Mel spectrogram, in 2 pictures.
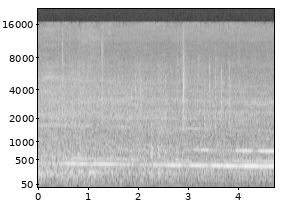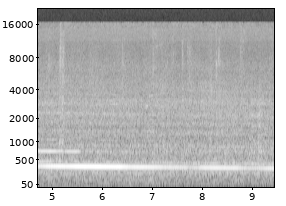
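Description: Electric train running through a tunnel, heard from inside the passenger car: a steady rumble of wheels on rail, with a motor whine that slowly falls in pitch as the train slows.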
